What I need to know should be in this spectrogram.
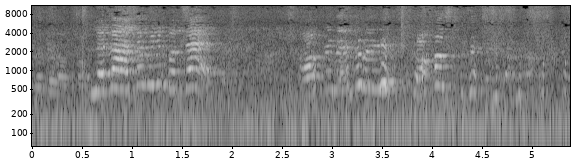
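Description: Young children shout and chatter excitedly nearby.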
